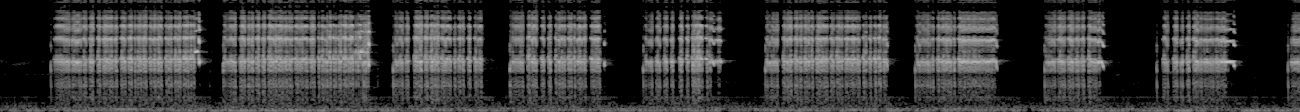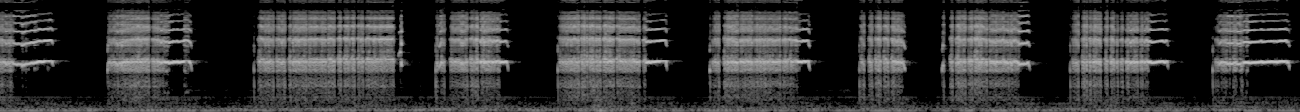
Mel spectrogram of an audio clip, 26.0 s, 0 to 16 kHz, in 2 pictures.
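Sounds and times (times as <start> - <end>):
baby bird hissing calls: 0.6 - 11.0.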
